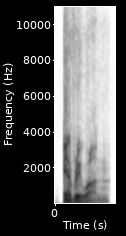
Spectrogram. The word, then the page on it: everyone: British English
